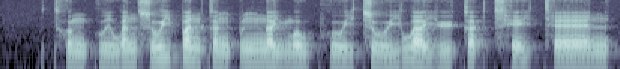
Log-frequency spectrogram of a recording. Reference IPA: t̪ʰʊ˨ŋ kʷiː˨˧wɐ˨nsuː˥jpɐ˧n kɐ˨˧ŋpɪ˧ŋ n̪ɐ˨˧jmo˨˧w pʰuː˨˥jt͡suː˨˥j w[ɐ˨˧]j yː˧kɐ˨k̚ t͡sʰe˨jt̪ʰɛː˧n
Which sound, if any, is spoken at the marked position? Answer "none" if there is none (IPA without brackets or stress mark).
ɐ˨˥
